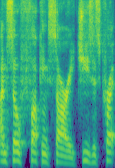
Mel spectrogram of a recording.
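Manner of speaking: frantic, flustered, panicked, profuse and hurried tone. Retelling a label owner's reply to a wrong order: imitating a panicked apology. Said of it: "panicked about it".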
